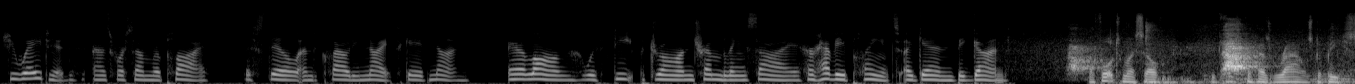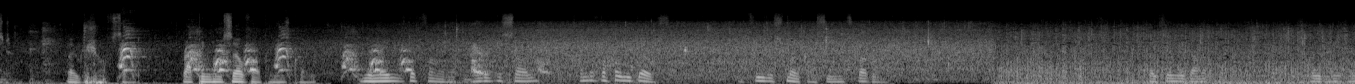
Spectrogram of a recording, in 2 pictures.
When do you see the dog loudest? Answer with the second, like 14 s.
12 s.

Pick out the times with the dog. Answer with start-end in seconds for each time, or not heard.
10.7-19.1.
